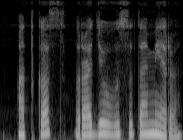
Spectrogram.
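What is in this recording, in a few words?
Russian speech, Ka-50; RADIO ALT; Almaz; DCS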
